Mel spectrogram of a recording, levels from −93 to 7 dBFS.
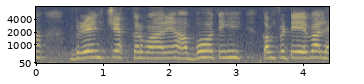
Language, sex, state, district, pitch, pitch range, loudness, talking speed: Hindi, female, Madhya Pradesh, Katni, 320 Hz, 300-335 Hz, -16 LUFS, 80 wpm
